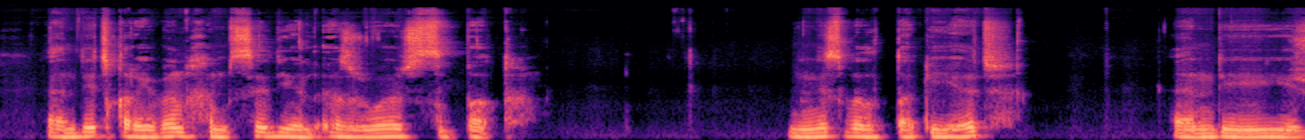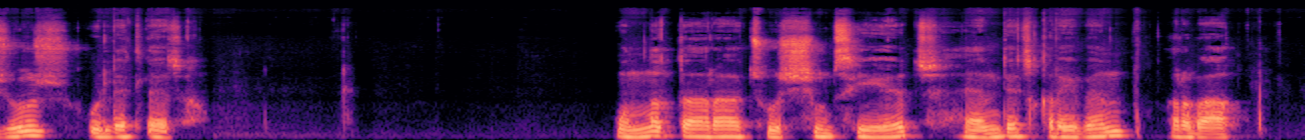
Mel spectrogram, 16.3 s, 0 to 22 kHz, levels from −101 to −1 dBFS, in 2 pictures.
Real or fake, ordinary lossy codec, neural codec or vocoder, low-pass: fake; none; vocoder, 48 kHz, 128 mel bands, Vocos; 19.8 kHz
